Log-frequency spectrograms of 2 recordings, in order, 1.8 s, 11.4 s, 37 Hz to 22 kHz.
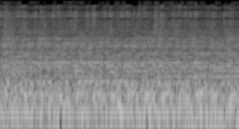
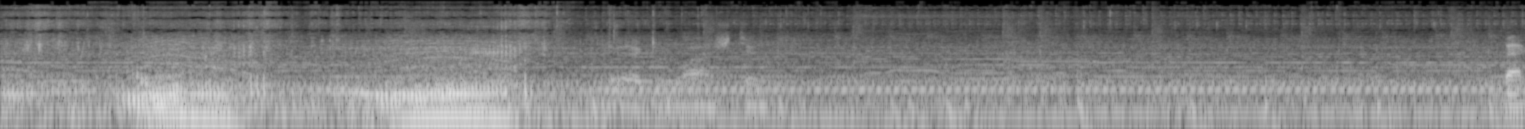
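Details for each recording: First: Suzuki 9.9hp outboard idling roughly with an uneven, lumpy beat, shaking as if on one cylinder; misfire from spark plugs fouled by gunk after using Techron Marine fuel treatment, earlier also shaking at 3,000 RPM. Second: Suzuki 9.9 hp outboard idling smoothly with a steady, even hum and no missed beats after misfire fixed: Techron Marine stabilizer had fouled the spark plugs with gunk; now clean fresh fuel and clean spark plugs.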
